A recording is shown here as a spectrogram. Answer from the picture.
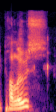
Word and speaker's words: Palouse: a selfie in at a cliff in Washington Palouse is that how it's pronounced County Palouse yes the Palouse River yeah the Palouse Falls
